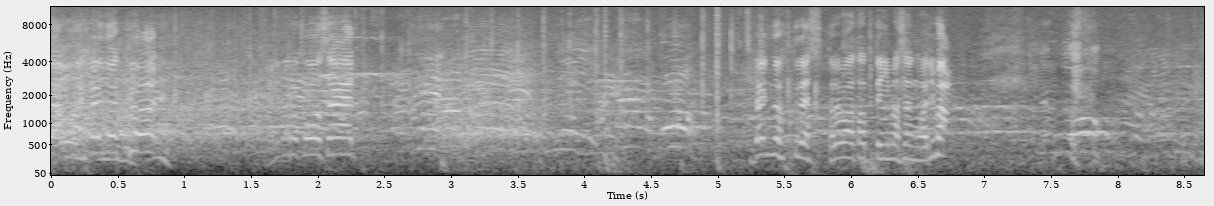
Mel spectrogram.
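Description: A large crowd murmurs and cheers in a big hall.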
